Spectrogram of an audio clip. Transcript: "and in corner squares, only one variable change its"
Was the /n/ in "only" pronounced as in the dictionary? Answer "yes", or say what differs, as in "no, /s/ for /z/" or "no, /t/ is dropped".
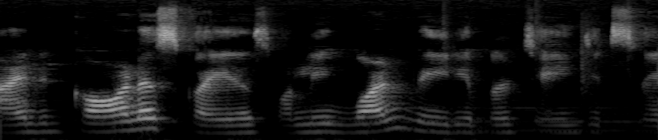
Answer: yes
